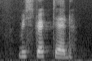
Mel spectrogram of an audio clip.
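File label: "restricted", US English; pronunciations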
